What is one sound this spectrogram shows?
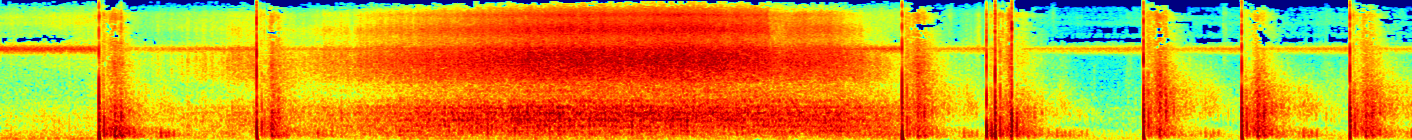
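Firework charges bang sharply outdoors.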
